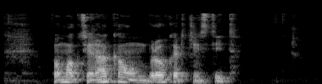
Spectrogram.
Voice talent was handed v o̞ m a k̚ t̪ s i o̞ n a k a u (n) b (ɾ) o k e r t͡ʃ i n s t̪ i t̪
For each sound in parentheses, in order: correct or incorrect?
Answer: correct, correct

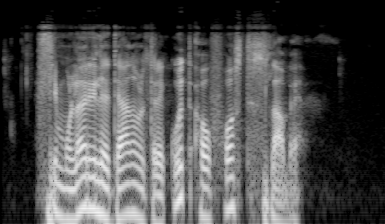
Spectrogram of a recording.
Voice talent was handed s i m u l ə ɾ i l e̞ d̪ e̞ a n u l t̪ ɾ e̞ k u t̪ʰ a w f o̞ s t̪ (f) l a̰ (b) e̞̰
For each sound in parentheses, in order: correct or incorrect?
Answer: incorrect: s, correct

